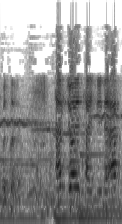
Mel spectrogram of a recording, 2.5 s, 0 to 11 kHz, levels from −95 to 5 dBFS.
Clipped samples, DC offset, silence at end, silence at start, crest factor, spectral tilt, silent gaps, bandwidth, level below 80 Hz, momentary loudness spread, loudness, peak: 0.1%; under 0.1%; 0 s; 0 s; 12 dB; -3.5 dB/octave; none; 11 kHz; -26 dBFS; 12 LU; -11 LUFS; 0 dBFS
